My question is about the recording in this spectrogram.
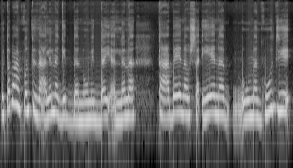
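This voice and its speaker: This young woman vlogger has a slightly high, mellow voice and talks fairly quickly with an Egyptian accent. Addressing her viewers sincerely on camera, she chides and lectures them directly.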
